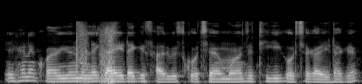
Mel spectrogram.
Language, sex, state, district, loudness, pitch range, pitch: Bengali, male, West Bengal, North 24 Parganas, -19 LUFS, 130-140 Hz, 135 Hz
